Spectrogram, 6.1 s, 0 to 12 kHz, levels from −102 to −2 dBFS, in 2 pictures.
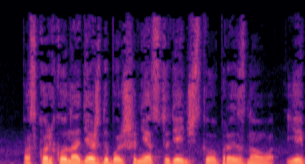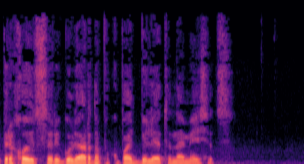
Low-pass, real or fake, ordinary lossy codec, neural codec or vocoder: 10.8 kHz; real; MP3, 48 kbps; none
